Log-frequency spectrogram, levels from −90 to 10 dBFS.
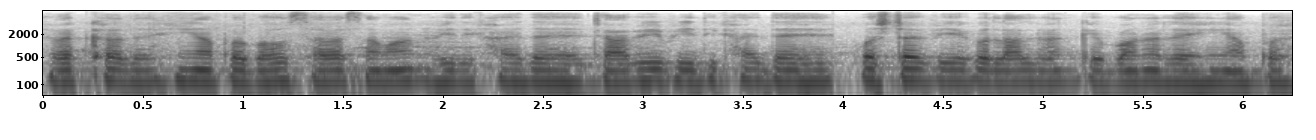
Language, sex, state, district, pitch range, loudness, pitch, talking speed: Maithili, male, Bihar, Samastipur, 115-120 Hz, -22 LUFS, 115 Hz, 260 wpm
